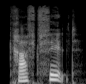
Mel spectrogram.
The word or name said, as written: kraftfelt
